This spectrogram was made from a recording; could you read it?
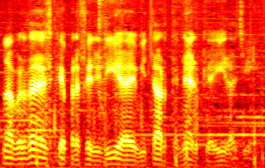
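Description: An actor playing a gruff, commanding police commander in a Spanish radio crime drama, with a Castilian accent. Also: male voice, low voice, quick pace, over music, close to an everyday voice. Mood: businesslike.

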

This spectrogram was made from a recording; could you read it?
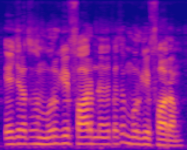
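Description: A man's voice: on the high side, steady tone, fast talker, pushed and bright. A man in his thirties with a Saraiki accent, talking earnestly to his phone camera outdoors on a farm and giving advice to his friends. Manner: earnest, advising friends, repeats phrases. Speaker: vlogger. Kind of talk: casual vlog to camera. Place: outdoors on a farm beside palm trees. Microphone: phone held at arm's length. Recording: outdoor phone audio with background noise.

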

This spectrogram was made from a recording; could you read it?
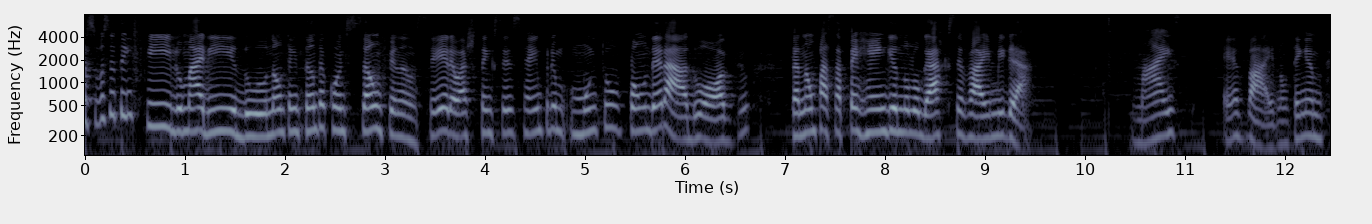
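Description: A Brazilian woman in her thirties with a Carioca accent mixed with European Portuguese touches, chatting casually to the camera from her sofa as a vlogger, lively and gesturing as she talks. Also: a little high. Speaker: vlogger answering viewer questions. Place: bright living room, seated on a sofa.

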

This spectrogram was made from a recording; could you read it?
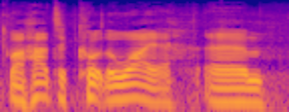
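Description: A man's voice: lowish voice, fairly even intonation, normal speed, creaky, lo-fi sound. A young man chatting upbeat to camera while fishing on a windy riverbank, picked up by an action camera. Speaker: fishing vlogger. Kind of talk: casual outdoor commentary. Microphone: action camera on body or tripod.

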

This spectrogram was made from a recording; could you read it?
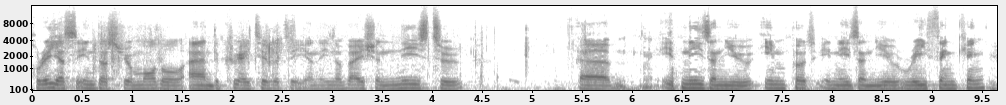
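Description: A man with a Swedish accent speaks as a panelist, his voice gravelly with fry. He talks analytically and steadily, now and then restarting a phrase, into a table microphone in a lecture hall. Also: mid-range voice, little pitch movement, moderate pace, background noise. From Sweden. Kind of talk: panel discussion talk.

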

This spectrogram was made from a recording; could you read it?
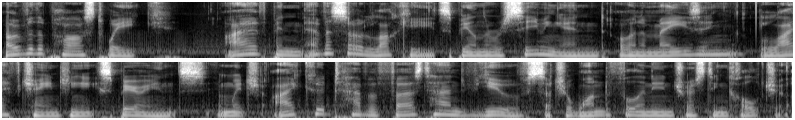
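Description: A man playing a serene, devout student turned cult convert, formal and eerily calm in a scripted horror monologue. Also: medium pitch, normal speed, creaky, a little hiss or hum, lightly acted.

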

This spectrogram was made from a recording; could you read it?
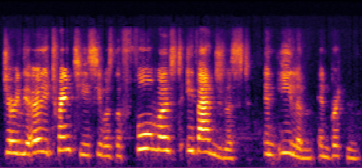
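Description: A middle-aged woman reading a biography aloud as scripted narration, measured and with emphasis on key phrases. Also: sits high, animated, fairly bright tone, low-quality recording. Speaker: reader of a church history book. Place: attic home office, indoors.

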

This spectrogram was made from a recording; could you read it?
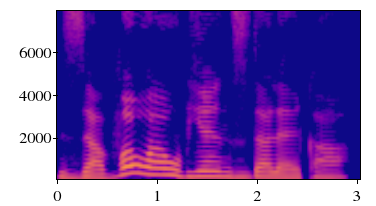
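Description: Very slow, smooth woman storyteller. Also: mid-range voice, expressive, a little mellow, dry recording, studio quality. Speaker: children's story narrator. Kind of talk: calm scripted fairy tale narration.

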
